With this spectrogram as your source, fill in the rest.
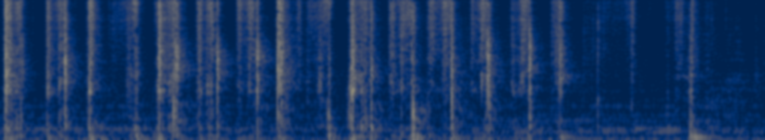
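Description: Tarot cards being shuffled in a steady run of crisp, close riffling snaps with short pauses between bursts, heard alone with no talking.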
